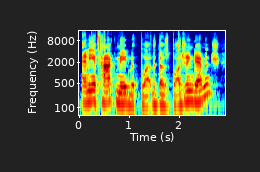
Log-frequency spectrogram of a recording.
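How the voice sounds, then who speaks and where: A man's voice: medium pitch, moderate pace, a bit bright. Male game master, plain mid-range voice, matter-of-fact, runs the table. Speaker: dungeon master.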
